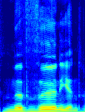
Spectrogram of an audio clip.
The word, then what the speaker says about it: Myvyrnian: So let's put this name on the screen just for a second, because I always say it wrong and spell it wrong. It's Myvyrnian, all right?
